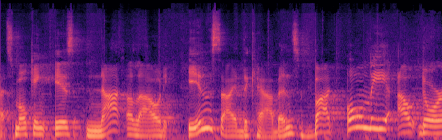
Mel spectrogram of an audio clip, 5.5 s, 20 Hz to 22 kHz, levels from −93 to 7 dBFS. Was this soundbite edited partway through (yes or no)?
no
